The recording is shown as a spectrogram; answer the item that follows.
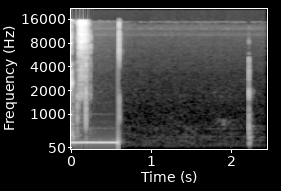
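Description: Steady 200 Hz sine-wave tone from a function generator, which cuts off abruptly with a click about half a second in.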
